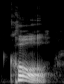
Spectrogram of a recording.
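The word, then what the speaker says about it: כל: with the Kametz Hatuf is still pronounced as Kol, because this is a short O, a reduction of the Holam.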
